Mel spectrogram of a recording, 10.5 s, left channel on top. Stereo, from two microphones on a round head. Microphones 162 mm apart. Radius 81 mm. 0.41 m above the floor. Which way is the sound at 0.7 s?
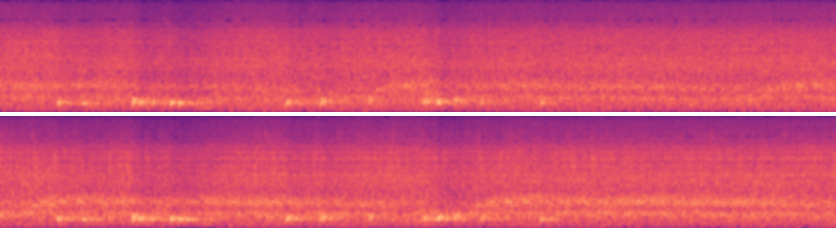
70° right (ahead or behind).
